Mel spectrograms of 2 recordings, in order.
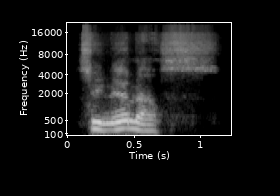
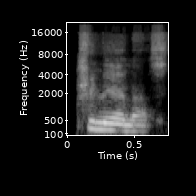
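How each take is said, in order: First: It begins with a ts sound. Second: It begins with a ch sound. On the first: "starts out as a t, but is released as a s" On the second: "It's being replaced by ch"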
